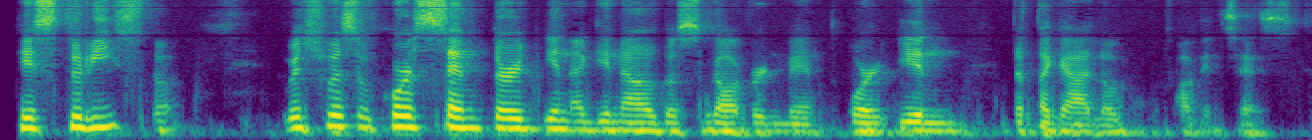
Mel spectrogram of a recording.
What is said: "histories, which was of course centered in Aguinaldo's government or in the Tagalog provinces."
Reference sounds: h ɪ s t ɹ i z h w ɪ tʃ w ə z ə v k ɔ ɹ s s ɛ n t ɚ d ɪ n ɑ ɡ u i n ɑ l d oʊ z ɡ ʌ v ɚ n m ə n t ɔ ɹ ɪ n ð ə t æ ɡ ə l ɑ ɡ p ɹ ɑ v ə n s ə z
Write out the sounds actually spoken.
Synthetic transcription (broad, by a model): h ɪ s t ɹ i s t w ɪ tʃ w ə s ə v k ɔ ɹ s s ɛ n t ɚ d ɪ n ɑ ɡ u n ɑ l d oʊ s ɡ ʌ v ɚ n m ə n t ɔ ɹ ɪ n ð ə t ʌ ɡ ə l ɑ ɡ p ɹ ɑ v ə n s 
